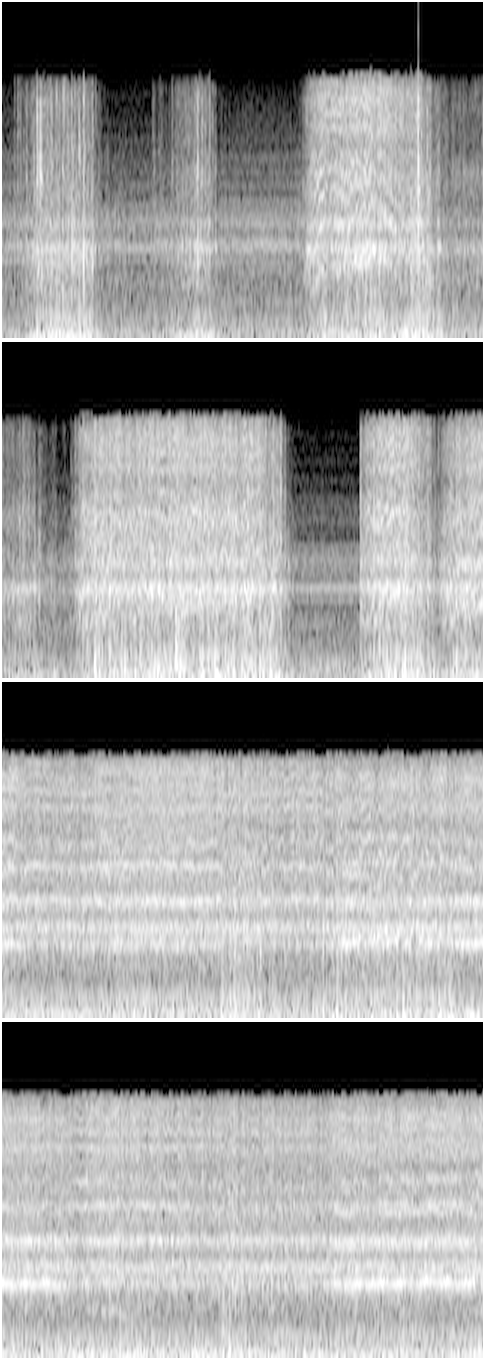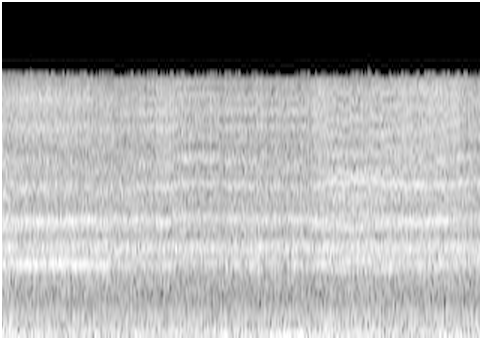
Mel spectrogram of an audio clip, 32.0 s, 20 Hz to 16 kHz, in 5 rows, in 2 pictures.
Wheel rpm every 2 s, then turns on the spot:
20, 30, 90, 60, 180, 80, 160, 200, 190, 200, 200, 200, 190, 200, 200, 200.
4-6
